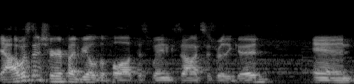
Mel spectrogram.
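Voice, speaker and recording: Music behind a man's very fast delivery. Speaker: esports player. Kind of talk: casual chat. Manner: loud; halting.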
